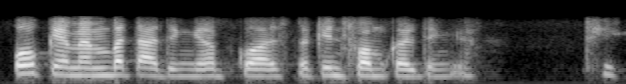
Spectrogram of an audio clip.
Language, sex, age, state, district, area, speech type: Hindi, female, 30-45, Uttar Pradesh, Sonbhadra, rural, conversation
